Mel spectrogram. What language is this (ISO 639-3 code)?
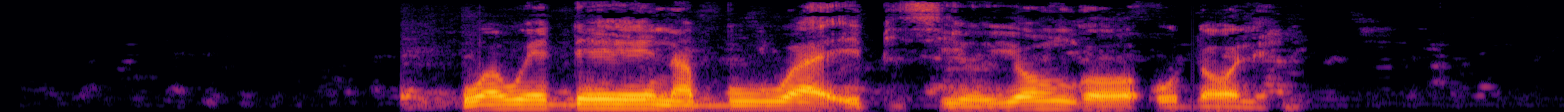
bnm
